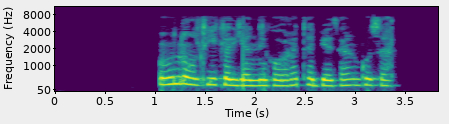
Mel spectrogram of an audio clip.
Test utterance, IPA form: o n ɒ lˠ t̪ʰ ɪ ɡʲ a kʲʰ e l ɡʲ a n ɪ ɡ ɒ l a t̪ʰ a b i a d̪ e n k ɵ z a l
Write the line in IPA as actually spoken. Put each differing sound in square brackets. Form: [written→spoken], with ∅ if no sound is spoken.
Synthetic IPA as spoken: o n ɒ lˠ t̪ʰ ɪ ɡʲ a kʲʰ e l ɡʲ a [n→nː] ɪ ɡ ɒ [l→ɾ] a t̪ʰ a b i a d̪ [e→a] n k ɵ z a l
